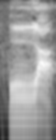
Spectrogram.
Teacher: दो वायु जो है उच्चारण स्थानों के बगल माने बराबर से होकर के निकलती है, उसे हम पार्श्विक व्यंजन कहते हैं। जैसे ला का उच्चारण करते समय वायु जीभ और तालु का स्पर्श करके इनके पास से निकल जाती है, ला। देखिए आप, जीभ है ऊपर, जीभ गई ऊपर, ला, इस तरह से आपने बोला, तालु का प्रयोग हुआ और बाहर टच करती हुई निकल आई।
